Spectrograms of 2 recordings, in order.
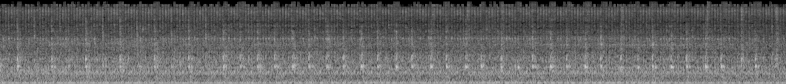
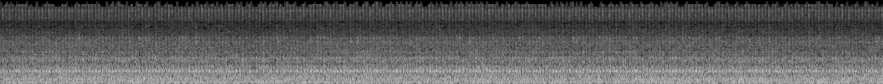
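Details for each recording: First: Volvo D13 semi-truck diesel at idle with a loud, sharp knock from the head, about three a second, caused by a seized rocker roller with a flat spot and a worn cam lobe. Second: Volvo D13 semi truck diesel engine after repair of a loud knocking noise: steady, even idle with no knocking through the normal clatter; sounds healthy.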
